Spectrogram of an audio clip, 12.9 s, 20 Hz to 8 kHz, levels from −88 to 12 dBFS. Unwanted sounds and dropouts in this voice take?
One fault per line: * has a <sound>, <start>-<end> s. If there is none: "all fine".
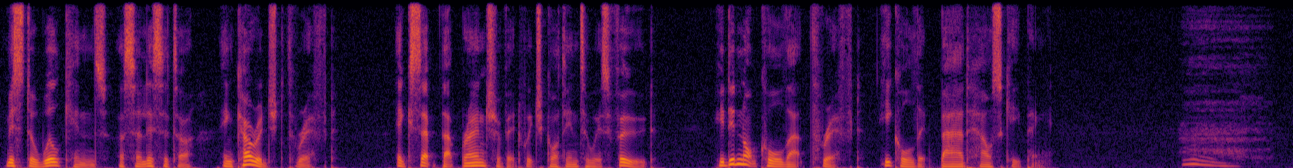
* has a sigh, 11.8-12.7 s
